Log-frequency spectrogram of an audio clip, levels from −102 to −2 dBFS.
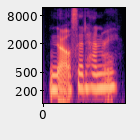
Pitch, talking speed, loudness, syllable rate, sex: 225 Hz, 165 wpm, -20 LUFS, 4.4 syllables/s, female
